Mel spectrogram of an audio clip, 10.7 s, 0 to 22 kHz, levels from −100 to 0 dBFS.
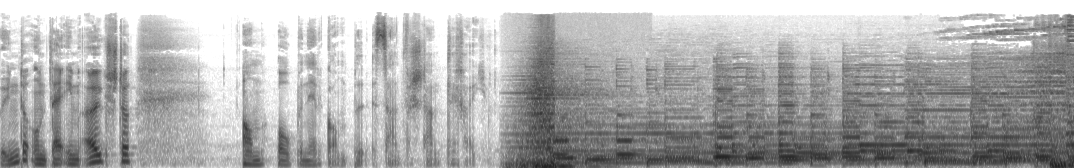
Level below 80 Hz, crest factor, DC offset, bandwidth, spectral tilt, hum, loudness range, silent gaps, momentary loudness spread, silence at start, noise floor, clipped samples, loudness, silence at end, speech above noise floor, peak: -32 dBFS; 16 dB; under 0.1%; 16 kHz; -5 dB/octave; none; 12 LU; none; 20 LU; 0 s; -59 dBFS; under 0.1%; -22 LUFS; 0 s; 34 dB; -6 dBFS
